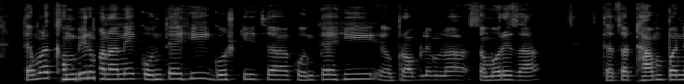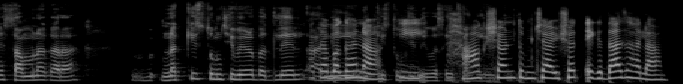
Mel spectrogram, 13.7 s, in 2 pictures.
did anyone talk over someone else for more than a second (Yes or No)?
Yes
